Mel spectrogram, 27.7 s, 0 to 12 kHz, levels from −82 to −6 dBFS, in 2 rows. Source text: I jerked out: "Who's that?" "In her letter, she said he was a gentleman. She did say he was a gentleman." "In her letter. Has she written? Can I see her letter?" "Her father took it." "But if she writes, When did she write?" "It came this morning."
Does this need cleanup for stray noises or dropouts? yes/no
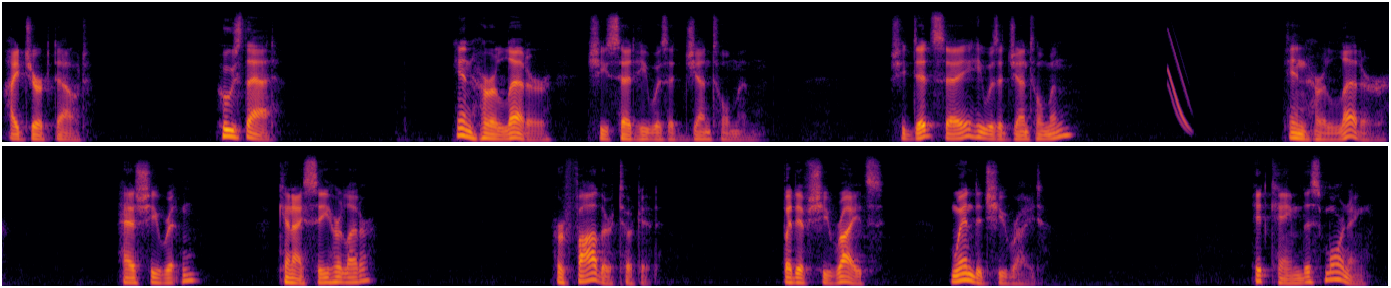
yes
